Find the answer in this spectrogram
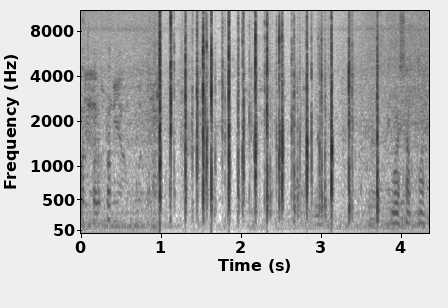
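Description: A rapid, irregular run of sharp clicks and knocks, starting about a second in and lasting a little over two seconds.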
